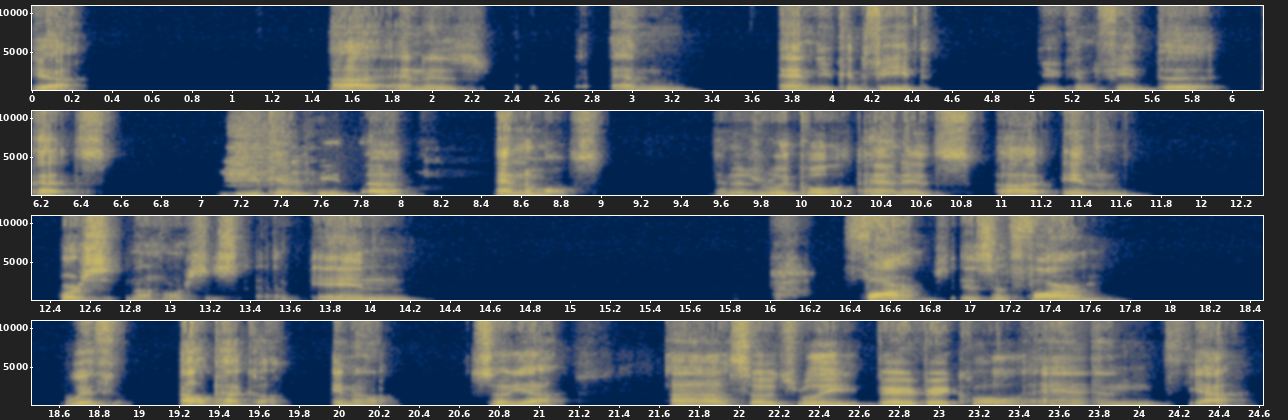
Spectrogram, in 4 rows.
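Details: Adult male stroke survivor with aphasia since a stroke during mitral valve surgery for hereditary mitral valve prolapse in 2007, recorded July 2024, real patient who says communicating is still hard; aphasia.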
